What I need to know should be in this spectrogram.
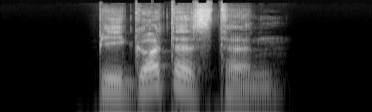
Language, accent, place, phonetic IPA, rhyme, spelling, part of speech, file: German, Germany, Berlin, [biˈɡɔtəstn̩], -ɔtəstn̩, bigottesten, adjective, De-bigottesten.ogg
- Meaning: 1. superlative degree of bigott 2. inflection of bigott: strong genitive masculine/neuter singular superlative degree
